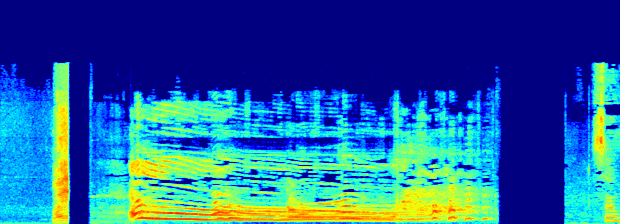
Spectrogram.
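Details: A pet dog named Sophie howls indoors when told to speak: one long, sustained, mournful tone that starts high and sags slowly for about three seconds before breaking up. A brief sharp yelp comes first, and a human voice follows at the end.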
